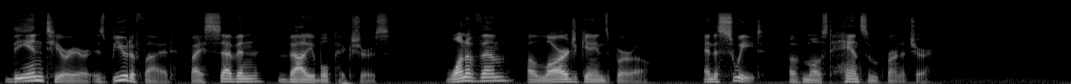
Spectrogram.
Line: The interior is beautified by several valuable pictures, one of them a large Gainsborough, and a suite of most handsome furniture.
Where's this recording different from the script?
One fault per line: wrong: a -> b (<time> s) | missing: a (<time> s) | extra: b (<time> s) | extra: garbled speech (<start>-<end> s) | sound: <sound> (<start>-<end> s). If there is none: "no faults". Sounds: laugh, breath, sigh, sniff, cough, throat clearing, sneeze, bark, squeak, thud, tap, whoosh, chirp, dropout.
wrong: several -> seven (2.0 s)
